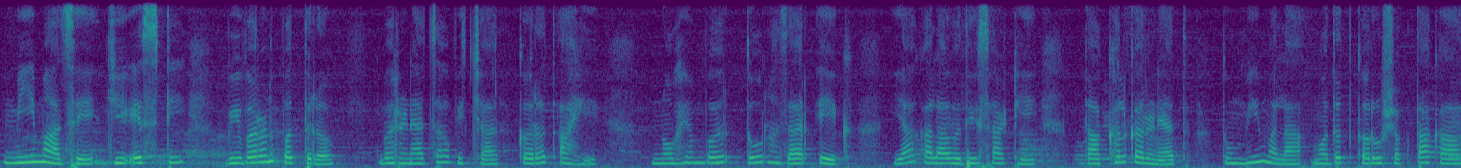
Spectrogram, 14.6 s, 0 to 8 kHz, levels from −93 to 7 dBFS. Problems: constant background noise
